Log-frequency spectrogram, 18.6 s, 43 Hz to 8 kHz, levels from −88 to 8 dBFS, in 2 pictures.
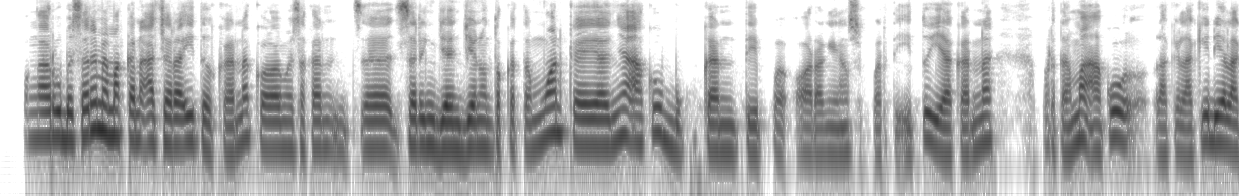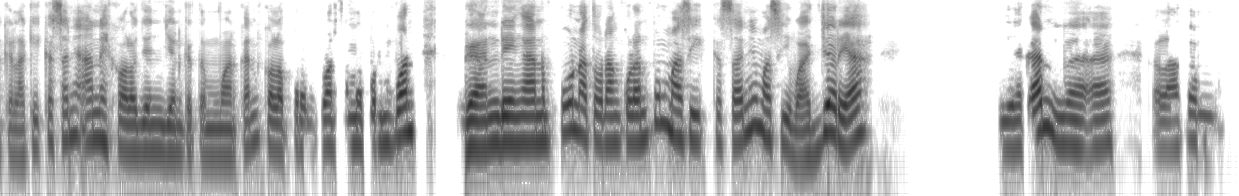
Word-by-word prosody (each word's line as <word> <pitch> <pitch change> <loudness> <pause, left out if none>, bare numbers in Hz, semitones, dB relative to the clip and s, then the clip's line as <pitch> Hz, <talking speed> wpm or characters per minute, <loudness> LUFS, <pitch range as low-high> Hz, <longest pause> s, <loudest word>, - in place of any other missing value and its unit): pengaruh 200 +1 0
besarnya 215 +6 +4
memang 215 -2 +3
karena 190 -3 -1
acara 175 -2 +2
itu, 170 -2 0
karena 170 +9 -5
kalau 155 -1 -1
misalkan 155 +1 -7
se 160 -1 -2
sering 165 +5 0
janjian 155 0 +3
untuk 160 +1 -8
ketemuan 175 +10 -1
kayaknya 170 0 +1
aku 205 +6 -4
bukan 145 - -4
tipe 140 0 -8 0.2
orang 135 -1 -6
yang 135 - -7
seperti 130 -1 -14
itu, - - -6
ya, 165 -7 +2
karena 155 +7 -4 0.4
pertama, 165 +2 -3
aku 200 +5 -2
laki-laki, 135 +6 -5
dia 180 - +5
laki 145 -5 -3
laki, 125 +6 -8
kesannya 195 +4 -4
aneh 190 0 -1
kalau 150 -2 +1
janjian 145 -1 -1
ketemuan, 130 -1 -4
kan, 175 +6 -6
kalau 150 -3 +1
perempuan 160 +1 -3
sama 170 0 -2
perempuan 180 +6 +4 0.4
gandengan 180 +2 +6
pun, 240 +1 +1
atau 190 -3 0
rangkulan 185 +1 +2
pun 300 +6 -1
masih 200 -2 +2
kesannya 185 +6 0
masih 180 -8 +1
wajar, 135 - +5
ya. 170 +3 +6 1.0
Iya, 160 0 -1
kan, 225 +6 +7 0.2
heeh. 165 0 0 0.3
Kalau 155 - -5
aku 185 -1 -7
170 Hz, 180 wpm, -22 LUFS, 150-190 Hz, 1.0 s, kan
